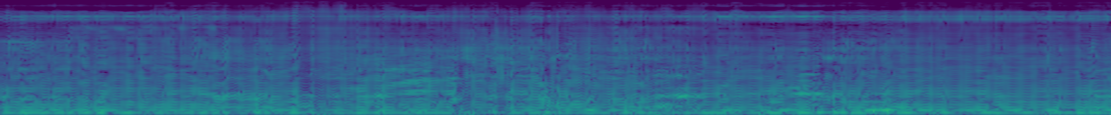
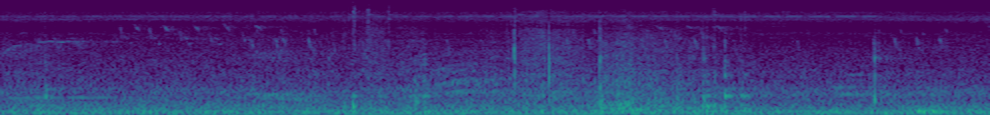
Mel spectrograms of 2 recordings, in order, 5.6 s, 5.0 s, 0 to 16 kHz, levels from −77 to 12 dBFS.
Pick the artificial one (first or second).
first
